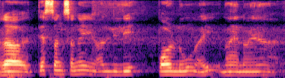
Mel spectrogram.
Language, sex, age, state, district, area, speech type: Nepali, male, 30-45, West Bengal, Darjeeling, rural, spontaneous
